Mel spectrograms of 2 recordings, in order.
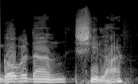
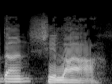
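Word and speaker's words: Govardhan Shila: worshiping Goan Sheila actually we have to make sure we pronounce this right there's no diacritics in this book so doesn't help you wor Goan Shila the word Sheila means Behavior the word Shila means Rock soila bathing bathing thri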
